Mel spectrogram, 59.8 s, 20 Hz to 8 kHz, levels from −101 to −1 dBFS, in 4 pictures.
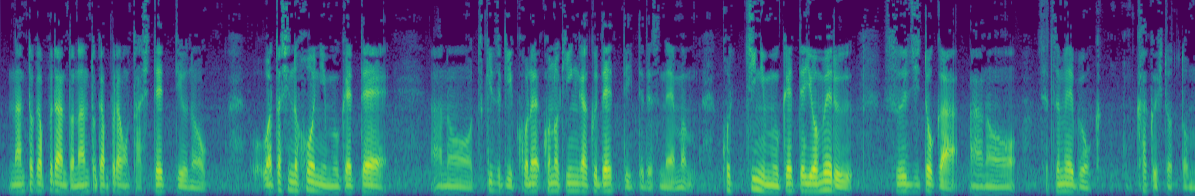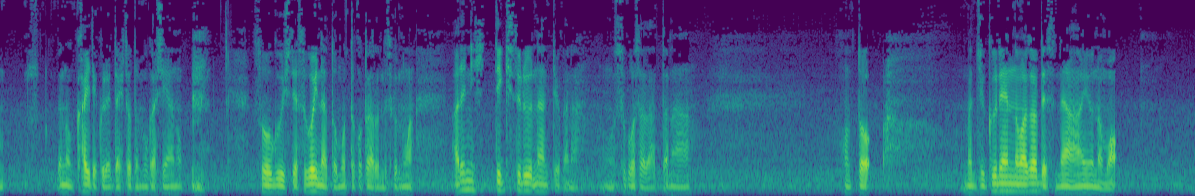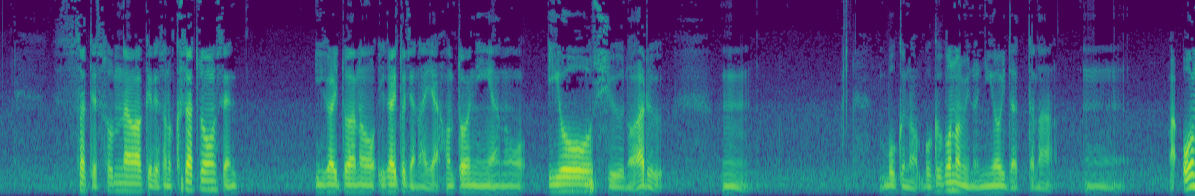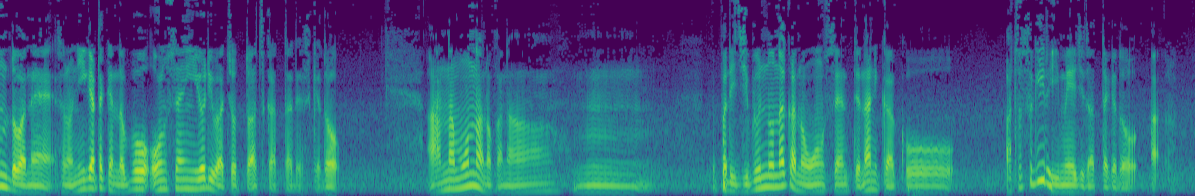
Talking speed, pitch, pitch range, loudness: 275 characters per minute, 100 Hz, 90-110 Hz, -22 LUFS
